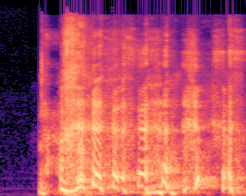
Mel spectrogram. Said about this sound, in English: Oh, wow. That made me cough. See? It doesn't take much, does it? To make you cough.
